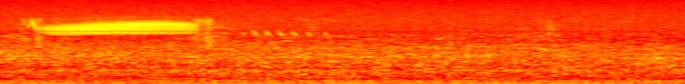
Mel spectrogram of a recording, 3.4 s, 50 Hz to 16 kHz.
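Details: A European greenfinch calling in Nelson Mandelapark, Amsterdam, on 5 April 2023, gives one long, flat, nasal wheeze lasting almost a second, then a faint quick twitter, over low city traffic rumble.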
